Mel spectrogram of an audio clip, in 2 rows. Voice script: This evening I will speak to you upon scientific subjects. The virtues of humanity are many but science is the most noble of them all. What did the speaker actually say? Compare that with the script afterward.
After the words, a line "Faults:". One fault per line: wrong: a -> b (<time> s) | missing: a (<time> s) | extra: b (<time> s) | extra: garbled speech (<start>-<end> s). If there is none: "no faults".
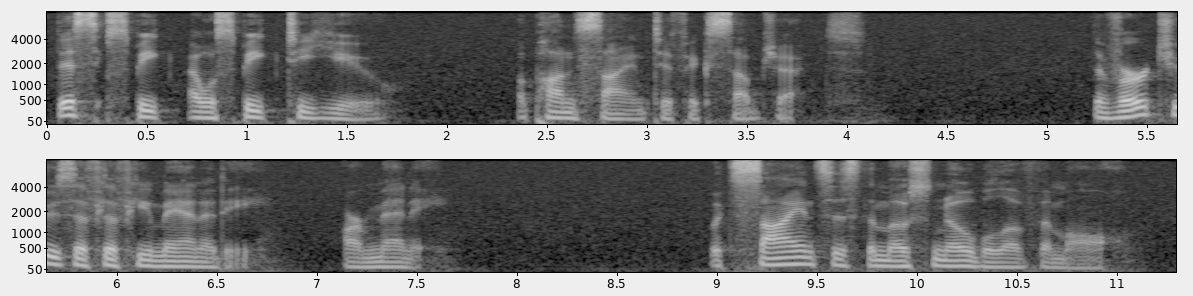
This speak I will speak to you upon scientific subjects. The virtues of of humanity are many but science is the most noble of them all.
Faults:
wrong: evening -> speak (0.3 s)
extra: of (6.0 s)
